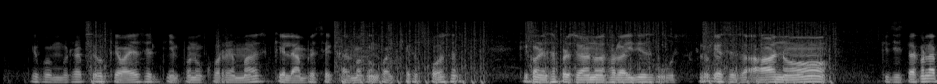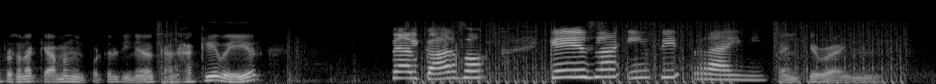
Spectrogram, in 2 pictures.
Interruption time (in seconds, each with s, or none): none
